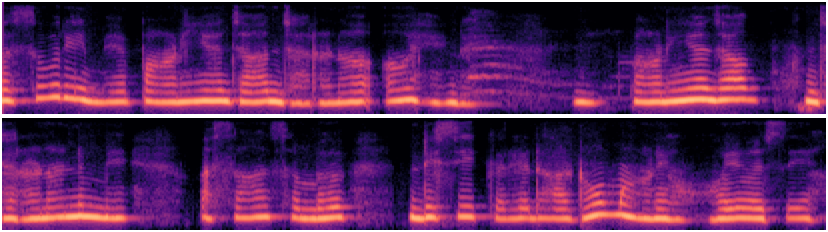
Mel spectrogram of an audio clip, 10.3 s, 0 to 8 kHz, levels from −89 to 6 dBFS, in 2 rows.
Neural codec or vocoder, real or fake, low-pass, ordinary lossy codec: none; real; 7.2 kHz; Opus, 24 kbps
